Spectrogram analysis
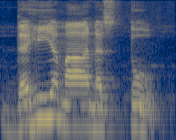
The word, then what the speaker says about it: दह्यमानस्तु: हाँ, इसको एक बार उच्चारण करना। दह्यमानस्तु, ऐसे बोलो।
